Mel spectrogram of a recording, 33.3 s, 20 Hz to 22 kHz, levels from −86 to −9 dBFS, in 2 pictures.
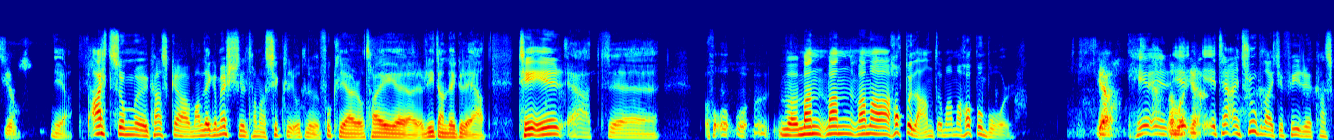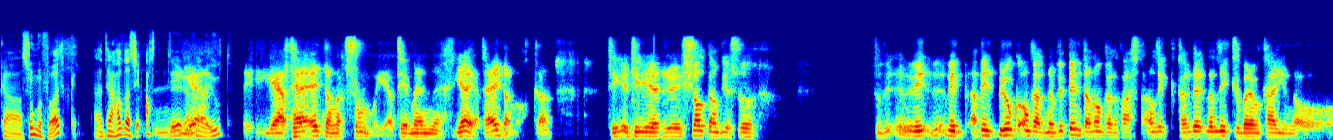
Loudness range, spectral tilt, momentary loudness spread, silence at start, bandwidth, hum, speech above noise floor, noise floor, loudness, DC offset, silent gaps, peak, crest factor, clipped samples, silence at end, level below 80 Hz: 6 LU; -5.5 dB/octave; 16 LU; 0.05 s; 9.2 kHz; none; 64 dB; -84 dBFS; -20 LUFS; under 0.1%; none; -2 dBFS; 20 dB; under 0.1%; 0 s; -56 dBFS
